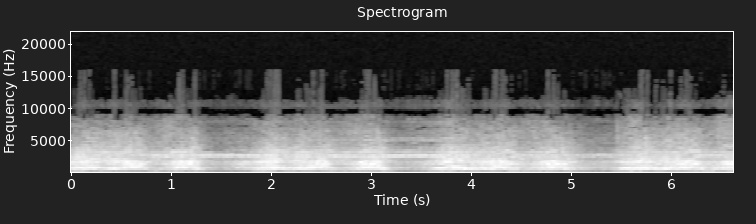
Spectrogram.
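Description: Thousands of people chant a slogan in unison at a joint rally of education workers and students in central Belgrade, Serbia, on 20 January, loud and rhythmic, the massed voices rising and falling in repeated phrases about once a second.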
